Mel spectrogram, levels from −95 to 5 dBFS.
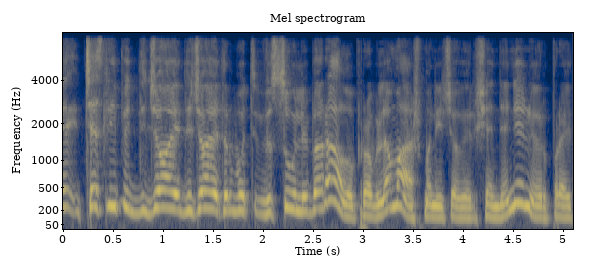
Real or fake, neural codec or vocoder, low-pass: real; none; 7.2 kHz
